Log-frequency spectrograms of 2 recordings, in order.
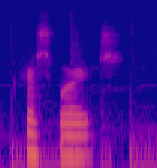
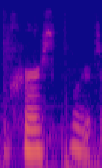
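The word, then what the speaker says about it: CurseForge: Sometimes it's easier to find some of his stuff on Curse Forage. Am I saying it right? I'm saying it wrong, isn't it? Yeah, Curse Forge.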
